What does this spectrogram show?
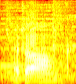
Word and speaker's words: wrong: WRONG रॉन्ग, यहाँ W silent है.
